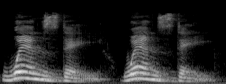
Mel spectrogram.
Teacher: Esse Szinho com som de Z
